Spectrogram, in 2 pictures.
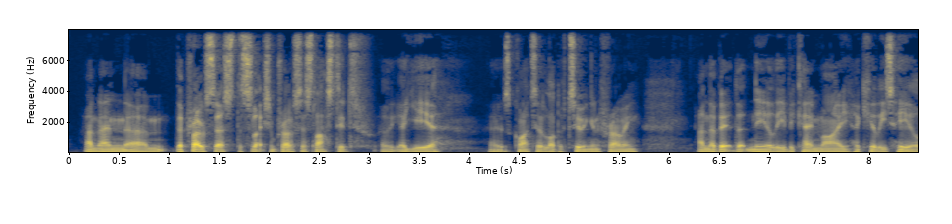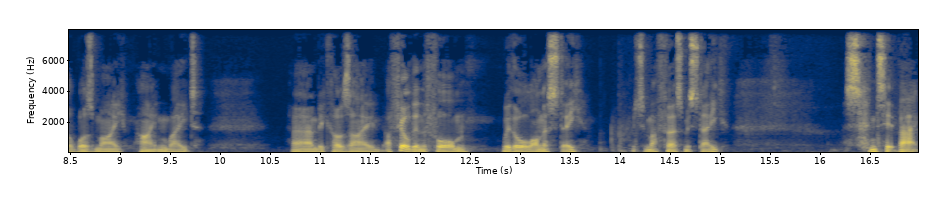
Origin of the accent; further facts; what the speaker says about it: Lytham St Annes, North West England, United Kingdom; moved away as an adult; also born or lived in London; if you're from Lytham, you like to call it Lytham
